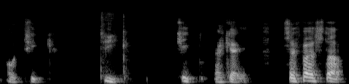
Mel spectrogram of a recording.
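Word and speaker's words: TEAC: Is it pronounced Tiak or Teak? Teak.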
